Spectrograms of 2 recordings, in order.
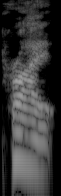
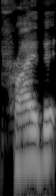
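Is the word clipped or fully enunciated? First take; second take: clipped; fully enunciated. First: The word is said fast with sounds dropped. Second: Every syllable of the word is clearly enunciated. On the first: "It becomes private" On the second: "it doesn't become private anymore"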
